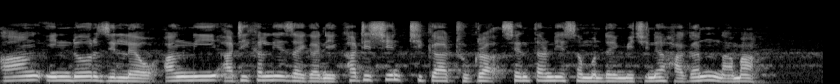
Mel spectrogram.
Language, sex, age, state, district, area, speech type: Bodo, male, 45-60, Assam, Chirang, urban, read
